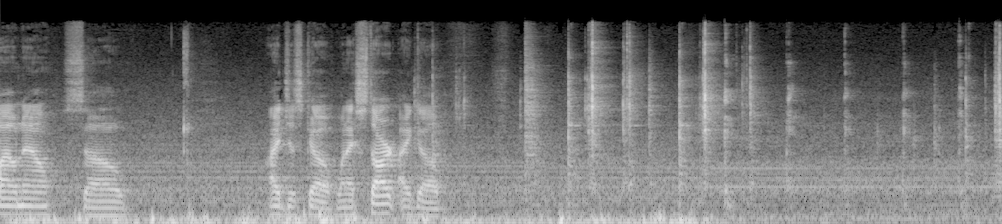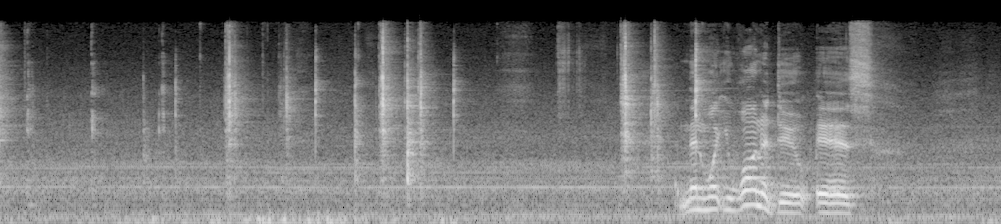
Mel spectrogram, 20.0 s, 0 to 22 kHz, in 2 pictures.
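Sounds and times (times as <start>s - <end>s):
faint steady hum: 0.0s - 20.0s
metal press clicking: 4.1s - 8.0s, 8.8s - 14.7s, 16.2s - 17.2s.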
